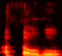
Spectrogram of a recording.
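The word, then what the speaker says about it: الثوب: At-thawbu. See, we are not pronouncing the lam.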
